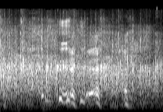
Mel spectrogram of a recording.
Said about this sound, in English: Can we get a clapping sound? Okay. Yeah. Thank you.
